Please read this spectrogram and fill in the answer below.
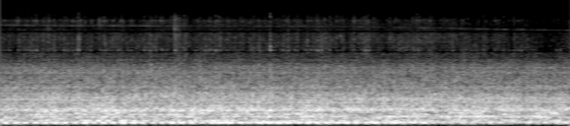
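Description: Semi truck's diesel engine and road noise heard from inside the cab while driving on the highway: a steady low drone.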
